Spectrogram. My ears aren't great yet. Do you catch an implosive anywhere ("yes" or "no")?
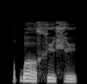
yes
